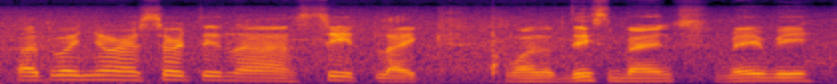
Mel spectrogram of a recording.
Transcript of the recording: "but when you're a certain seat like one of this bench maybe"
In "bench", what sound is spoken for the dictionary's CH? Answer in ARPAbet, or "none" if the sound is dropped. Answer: CH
